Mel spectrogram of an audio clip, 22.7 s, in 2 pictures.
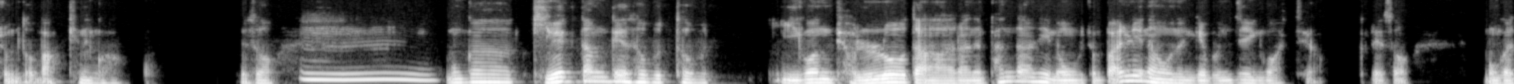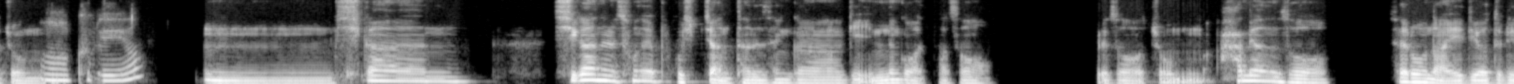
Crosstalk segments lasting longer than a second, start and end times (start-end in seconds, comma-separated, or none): none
